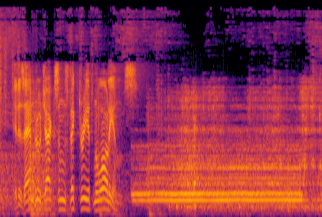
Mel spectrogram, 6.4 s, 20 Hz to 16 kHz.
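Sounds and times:
speech: 0.3 - 2.7
steamboat steam whistle blast on the Hudson: 2.6 - 6.4.

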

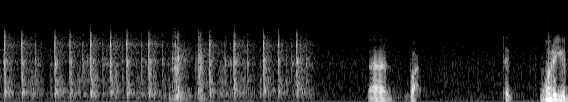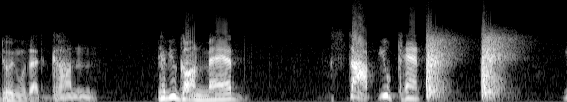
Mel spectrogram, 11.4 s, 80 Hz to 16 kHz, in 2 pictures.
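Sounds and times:
mechanical typewriter keystrokes: 0.0 - 3.2
speech: 3.7 - 4.3, 5.0 - 8.2, 9.2 - 10.1.

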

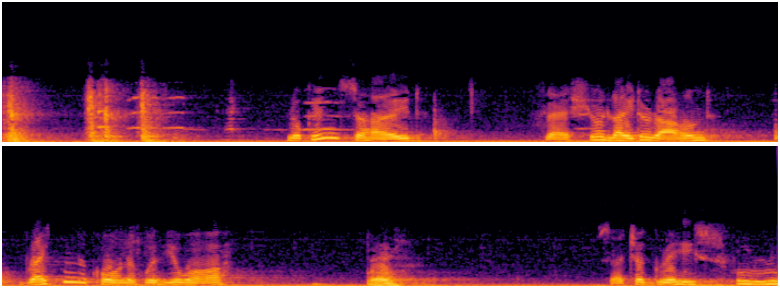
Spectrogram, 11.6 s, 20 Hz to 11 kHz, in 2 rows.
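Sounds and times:
parlor door latch and handle clunking and rattling as door opens: 0.0 - 1.5
low rumble: 0.0 - 11.6
speech: 2.1 - 3.3, 4.0 - 5.4, 6.0 - 7.6, 8.6 - 8.9, 10.4 - 11.6.

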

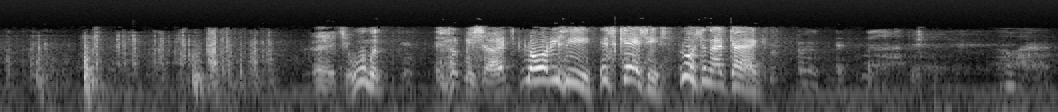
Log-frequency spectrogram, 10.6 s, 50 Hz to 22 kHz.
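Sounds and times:
knock: 0.3 - 1.2
closet door thump: 0.3 - 2.8
speech: 3.2 - 7.7.

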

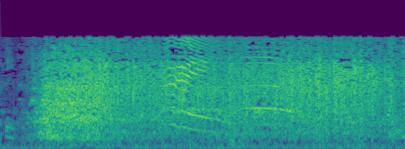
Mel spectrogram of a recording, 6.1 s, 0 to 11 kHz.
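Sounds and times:
scattered audience chuckles: 0.2 - 3.6
audience applause: 0.5 - 6.0.

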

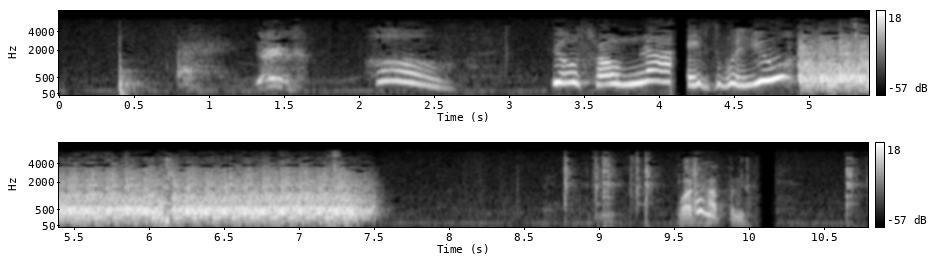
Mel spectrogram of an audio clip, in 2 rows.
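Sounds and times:
speech: 1.3 - 2.7, 3.5 - 6.7, 9.5 - 10.3
rapid automatic gunfire from a gun before it jams: 4.9 - 7.6.

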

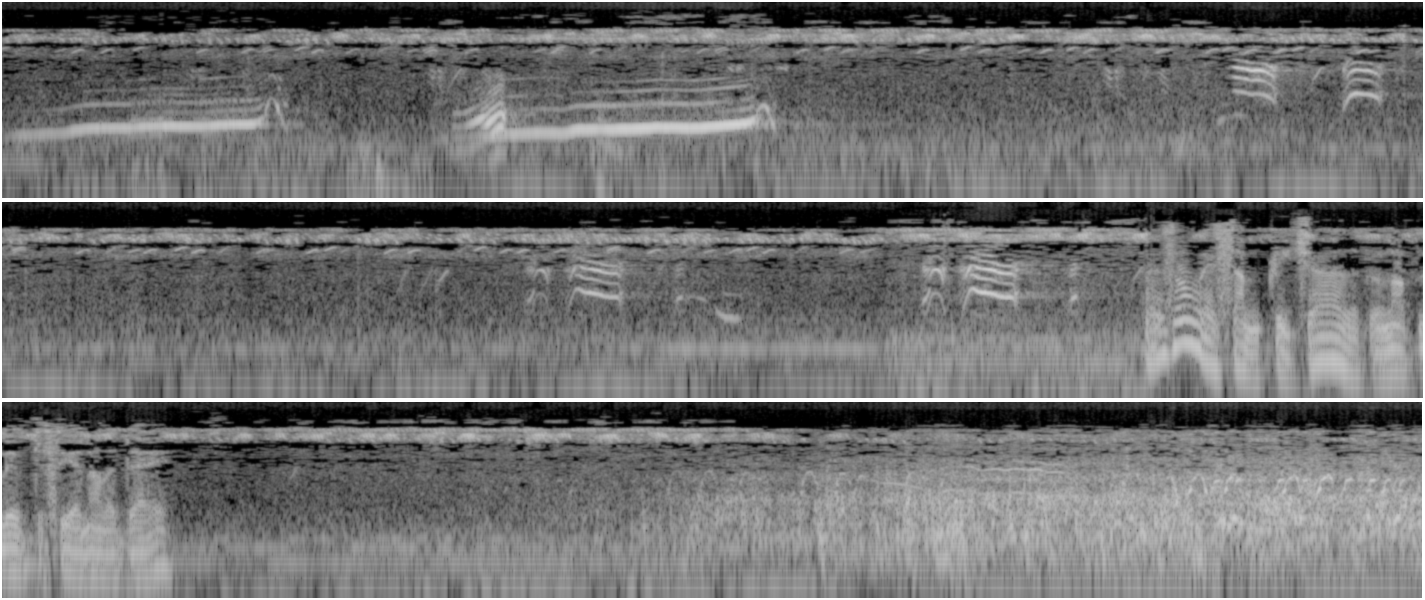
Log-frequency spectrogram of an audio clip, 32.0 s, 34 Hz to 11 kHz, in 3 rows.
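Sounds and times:
hyenas and jackals howling in chorus: 0.0 - 2.4, 3.3 - 5.9, 14.5 - 16.3, 17.5 - 19.0, 26.6 - 31.9
nighttime insect drone: 0.0 - 31.9
speech: 19.9 - 22.7.

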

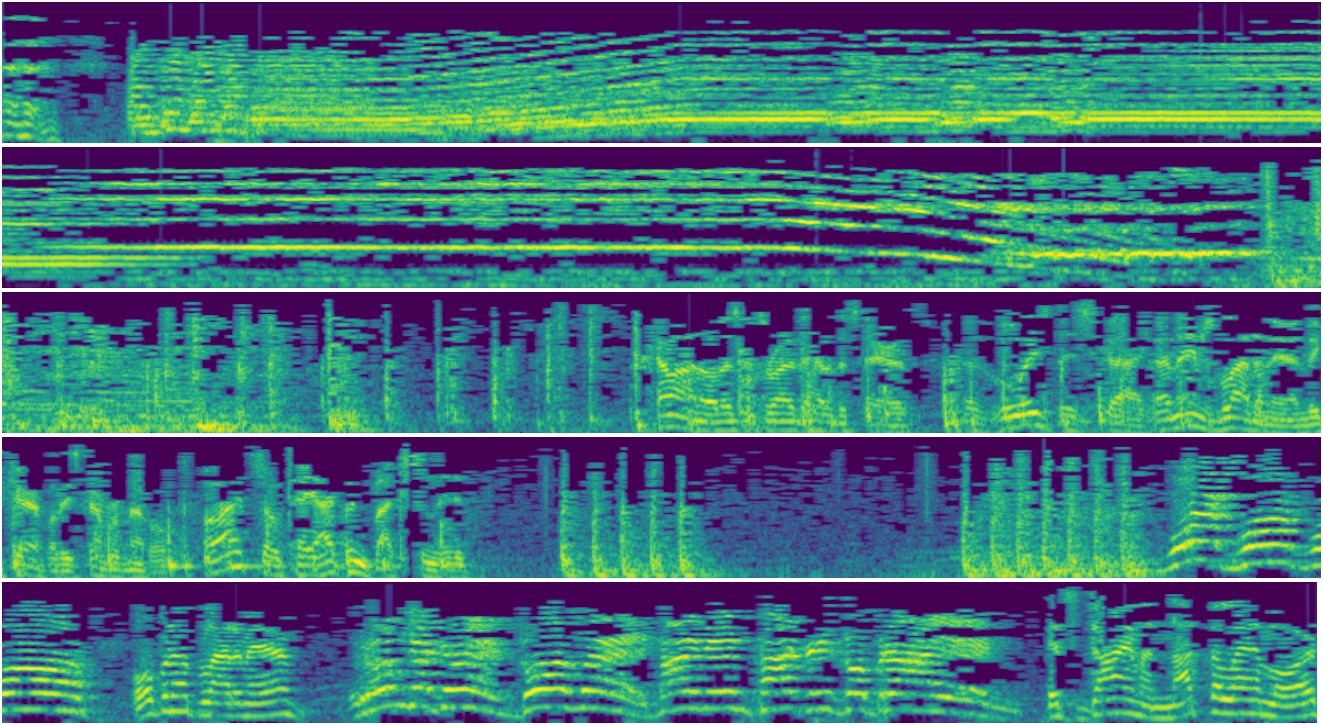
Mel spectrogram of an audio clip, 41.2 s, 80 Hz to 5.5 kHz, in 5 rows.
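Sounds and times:
speech: 0.0 - 2.2, 21.0 - 27.8, 32.5 - 41.1
police car siren wailing while driving: 1.3 - 17.5
clattering thumps and knocks: 16.1 - 24.0, 25.6 - 26.2, 28.2 - 29.3, 30.6 - 32.0.

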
